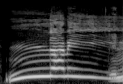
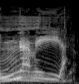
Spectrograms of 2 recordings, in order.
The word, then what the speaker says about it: Nani: Say it properly. – Nani! – Nani!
